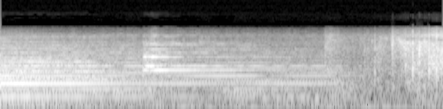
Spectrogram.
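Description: A choir sings a sustained chord and breaks off.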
